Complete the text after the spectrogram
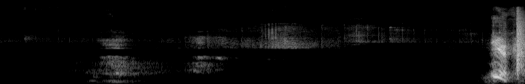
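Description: A man speaks quietly nearby.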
